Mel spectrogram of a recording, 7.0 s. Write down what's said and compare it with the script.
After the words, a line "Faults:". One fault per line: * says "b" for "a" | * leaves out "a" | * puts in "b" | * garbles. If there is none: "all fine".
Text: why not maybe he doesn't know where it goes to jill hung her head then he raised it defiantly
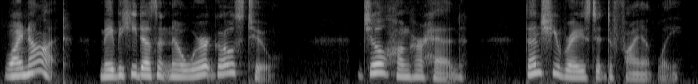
why not maybe he doesn't know where it goes to jill hung her head then she raised it defiantly
Faults:
* says "she" for "he"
